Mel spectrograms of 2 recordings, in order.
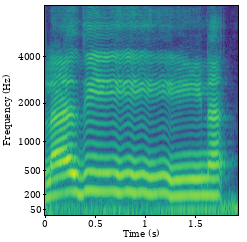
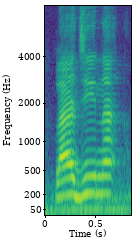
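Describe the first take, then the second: First: The long vowel is stretched well beyond normal length. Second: The long vowel is cut short, not lengthened. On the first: "nggak boleh lebih dari dua harokat. Misalkan ladzina, salah" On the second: "madnya nggak dibaca lajina, salah juga"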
